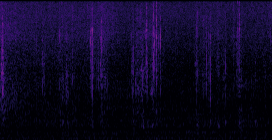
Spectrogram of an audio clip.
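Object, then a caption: Plastic screw caps on centrifuge tubes in a rack. Fingernails scratch and tap across the tops of the blue plastic screw caps on hollow plastic centrifuge tubes packed into a large rack. Soft, dry clicks and light scraping patter unevenly over a low, steady rumble, staying quiet throughout.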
